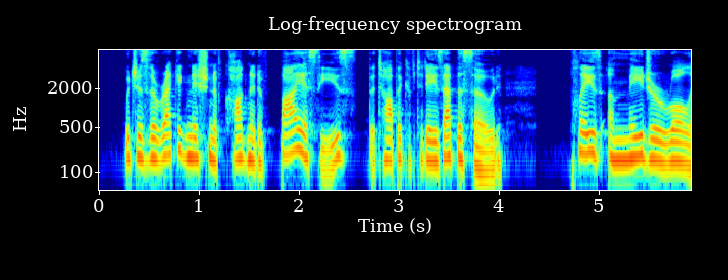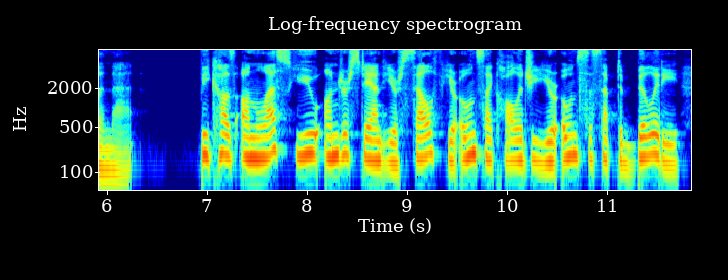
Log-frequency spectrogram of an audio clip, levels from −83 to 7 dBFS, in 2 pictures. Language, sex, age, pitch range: English, female, 30-49, 140-180 Hz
